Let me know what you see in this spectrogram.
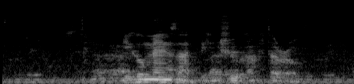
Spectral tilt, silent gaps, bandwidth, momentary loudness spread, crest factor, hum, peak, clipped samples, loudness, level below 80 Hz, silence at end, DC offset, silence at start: -8 dB/octave; none; 8.6 kHz; 22 LU; 16 dB; none; -14 dBFS; under 0.1%; -28 LUFS; -50 dBFS; 0 s; under 0.1%; 0.05 s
